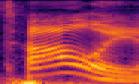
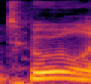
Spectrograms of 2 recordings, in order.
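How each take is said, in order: First: The first vowel sounds like 'toll'. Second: The first vowel sounds like 'tool'. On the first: This is the familiar nickname-style way of saying it. The speaker calls it wrong. "it's Tolly, and I go, no, we've always been wrong" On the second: This is how the family name is actually said. The speaker calls it right. "they're saying it like so and so Thule"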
